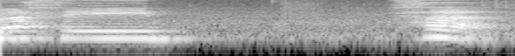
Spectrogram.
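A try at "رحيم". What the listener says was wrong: Actually, now this is your problem. I know your weakness. You're saying ha, yeah?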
